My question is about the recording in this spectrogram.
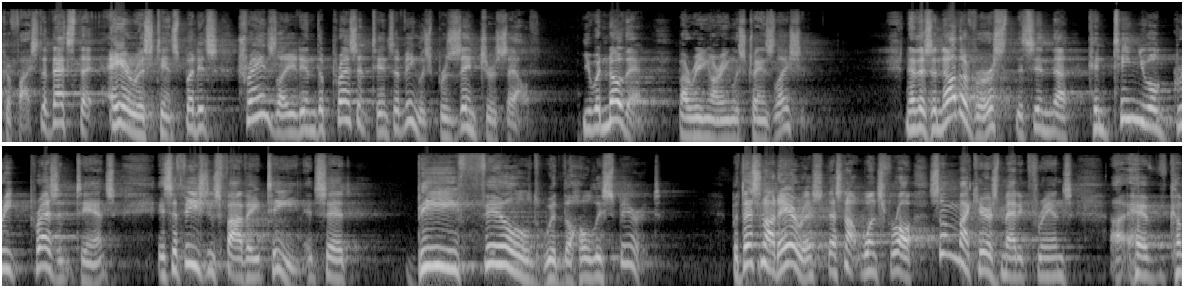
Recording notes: This sermon was delivered on January 14, 2024 at First Baptist Church Hendersonville, NC.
